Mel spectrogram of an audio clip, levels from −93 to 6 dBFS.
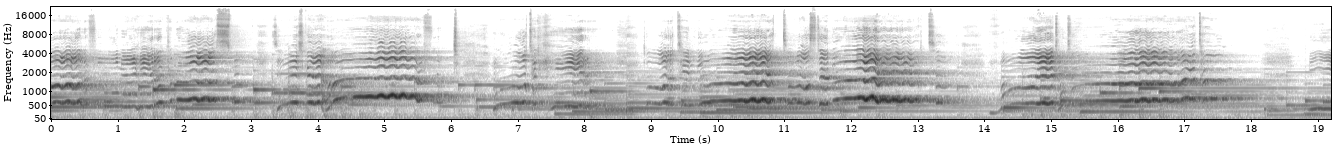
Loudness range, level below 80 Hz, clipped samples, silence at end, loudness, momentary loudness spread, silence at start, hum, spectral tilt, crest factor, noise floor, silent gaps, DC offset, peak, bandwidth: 12 LU; -60 dBFS; under 0.1%; 0 s; -23 LUFS; 21 LU; 0 s; none; -2.5 dB/octave; 20 dB; -50 dBFS; none; under 0.1%; -4 dBFS; 17 kHz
